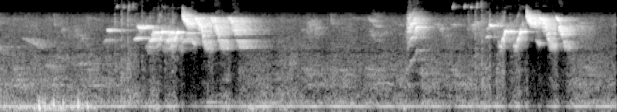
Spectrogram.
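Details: Brown-plumaged blue-black grassquit singing high, buzzy phrases of quick slurred notes. There are two main bursts about four seconds apart, separated by quiet, with a steady low hum throughout.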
